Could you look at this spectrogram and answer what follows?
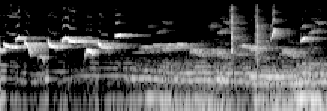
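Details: Morning magpie-robin lure song: clear whistled slurs and rising notes in the first half, then softer scattered whistles and sharp clicks over background hiss.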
